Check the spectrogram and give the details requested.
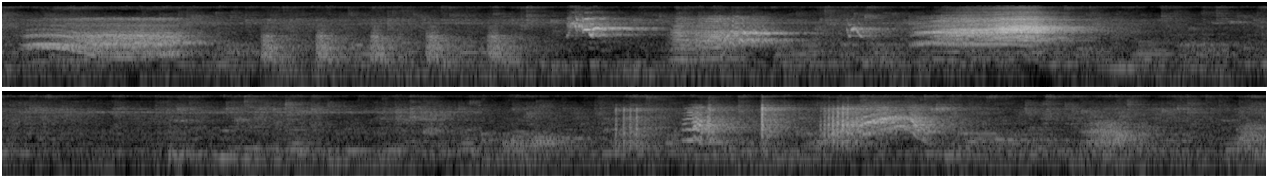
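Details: Harsh chattering song of a Javan myna, meant for training other birds to sing; loud squawky bursts and a shrill squeal in the middle, then quieter raspy notes.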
